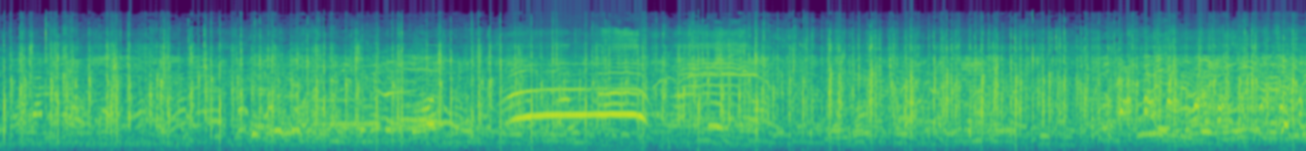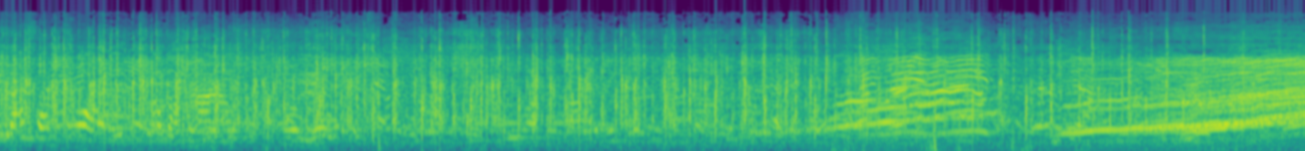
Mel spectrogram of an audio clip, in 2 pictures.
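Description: A crowd claps and applauds outdoors.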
